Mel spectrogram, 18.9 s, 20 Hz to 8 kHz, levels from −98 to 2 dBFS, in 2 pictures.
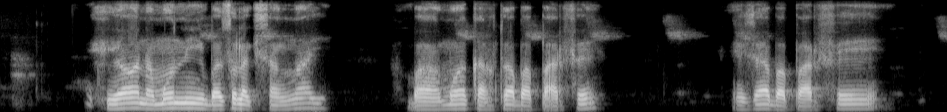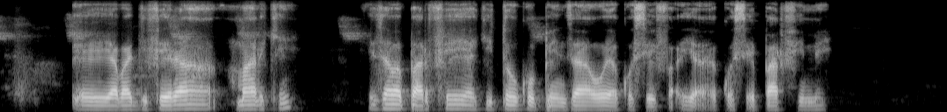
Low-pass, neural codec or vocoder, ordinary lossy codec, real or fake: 7.2 kHz; none; Opus, 32 kbps; real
